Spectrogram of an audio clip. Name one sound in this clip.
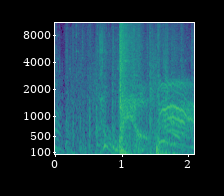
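A weapon hits with a sharp thud.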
